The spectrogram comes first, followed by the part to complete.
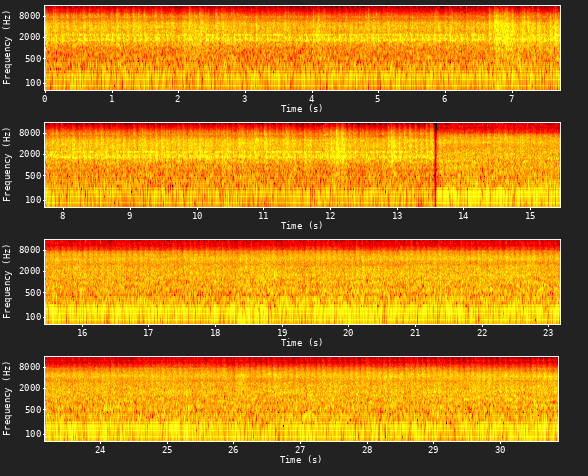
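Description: Hay elevator running steadily while bales go up into the hay mow. A faint high whine runs with it until about halfway, when the sound changes abruptly and a steady low hum takes over.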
